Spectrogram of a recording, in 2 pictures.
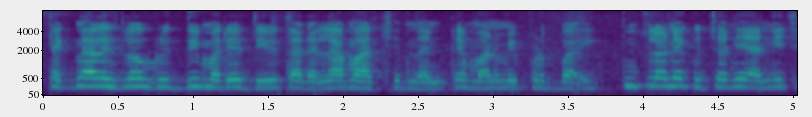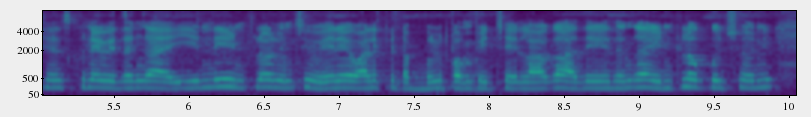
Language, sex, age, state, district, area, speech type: Telugu, female, 18-30, Andhra Pradesh, Sri Balaji, urban, spontaneous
